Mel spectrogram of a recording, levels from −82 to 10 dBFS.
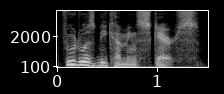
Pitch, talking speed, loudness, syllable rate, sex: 110 Hz, 160 wpm, -17 LUFS, 4.9 syllables/s, male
